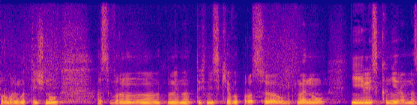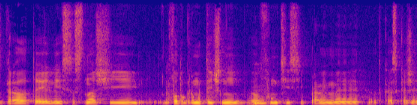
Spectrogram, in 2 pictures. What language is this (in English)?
Bulgarian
